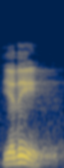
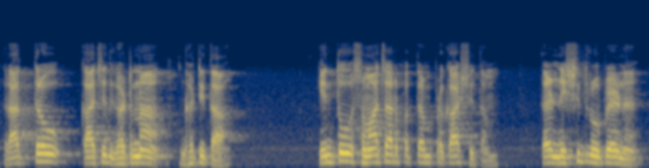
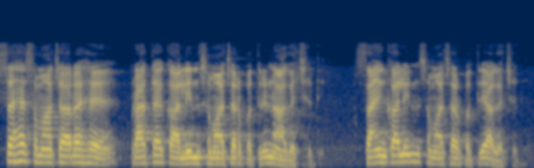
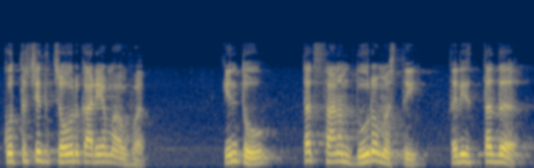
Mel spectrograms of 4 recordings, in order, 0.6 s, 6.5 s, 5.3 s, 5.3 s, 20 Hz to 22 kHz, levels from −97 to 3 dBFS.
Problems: none marked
